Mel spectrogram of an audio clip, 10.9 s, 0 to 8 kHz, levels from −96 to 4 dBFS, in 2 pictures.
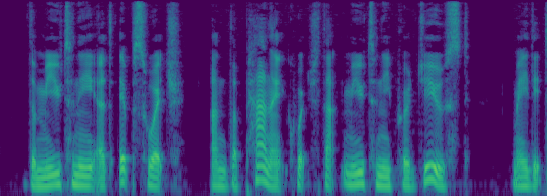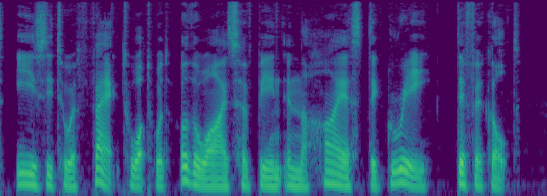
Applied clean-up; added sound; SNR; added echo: none; none; none; none.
